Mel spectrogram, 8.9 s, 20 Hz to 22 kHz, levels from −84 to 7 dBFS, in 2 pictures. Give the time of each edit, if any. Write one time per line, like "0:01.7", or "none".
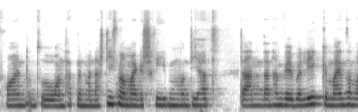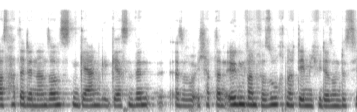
none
